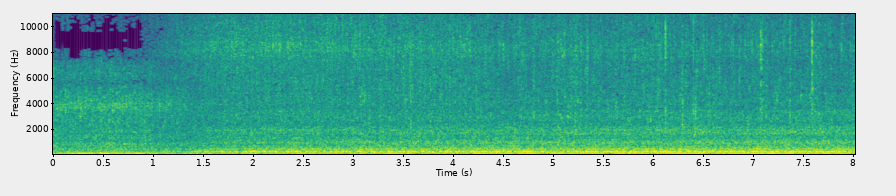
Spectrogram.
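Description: Chopped chicken pieces deep-frying in a wok of hot oil, a steady dense sizzle of bubbling oil over a steady low hum. This is the final crisping fry of the chicken.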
